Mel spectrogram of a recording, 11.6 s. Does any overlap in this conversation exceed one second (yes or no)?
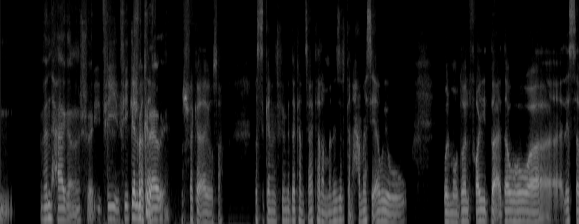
yes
